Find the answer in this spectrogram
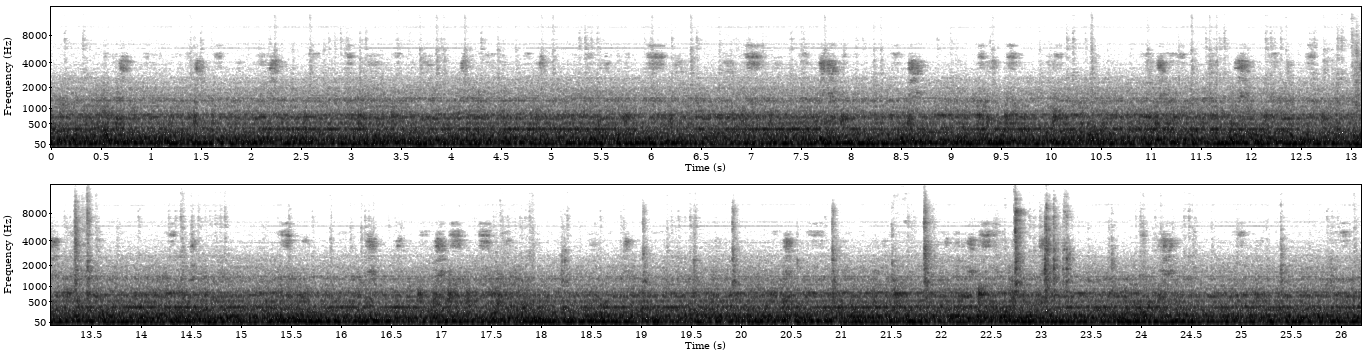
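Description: Freight train locomotive cab at running speed: a steady low rumble of the train and its wheels on the rails, with a faint hum that comes and goes and light intermittent ticks.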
